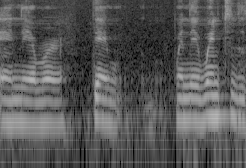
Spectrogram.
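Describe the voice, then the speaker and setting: A woman speaks in a dark, mellow tone with flat, monotone intonation. Room echo can be heard around her voice. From Nova Scotia, Canada. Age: 70s. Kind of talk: lecture Q&A.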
